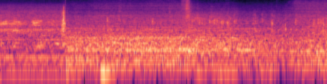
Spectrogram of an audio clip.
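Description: Fire truck engine running steadily, with indistinct voices in the background.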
